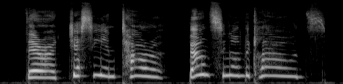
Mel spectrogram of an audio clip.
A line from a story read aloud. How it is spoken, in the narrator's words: cried Miko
